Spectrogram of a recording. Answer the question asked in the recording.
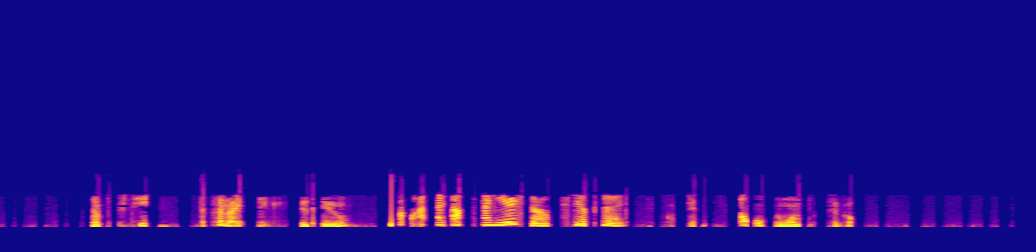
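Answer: About 5 years old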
